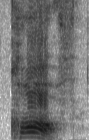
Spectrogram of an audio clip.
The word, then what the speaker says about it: cough: won a beautiful trophy now we're going to do the GH that has the F sound and the first one is cough he had it cold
